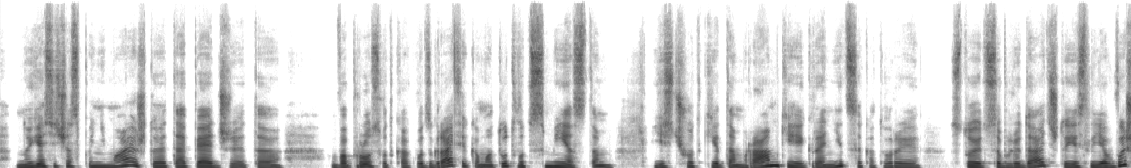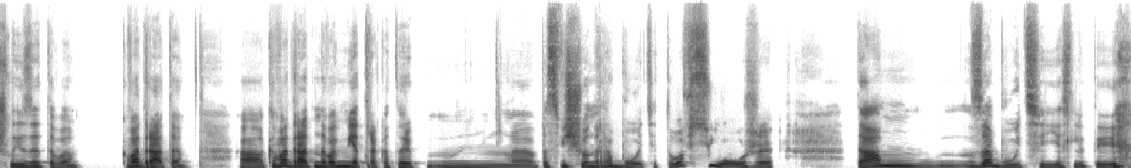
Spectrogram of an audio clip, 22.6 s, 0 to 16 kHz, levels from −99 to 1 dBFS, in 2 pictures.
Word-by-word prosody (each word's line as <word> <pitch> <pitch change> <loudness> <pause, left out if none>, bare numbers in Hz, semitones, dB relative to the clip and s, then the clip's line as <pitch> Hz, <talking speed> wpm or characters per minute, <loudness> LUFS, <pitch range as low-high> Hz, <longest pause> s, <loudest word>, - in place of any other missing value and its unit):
Но 170 0 -2
я 210 +4 +2
сейчас 205 0 -5
понимаю, 195 - -2
что 180 - -6
это 180 0 -2
опять 185 -2 0
же, 155 - -8
это 150 +1 -6 0.5
вопрос 200 +5 -2
вот 165 - -9
как 165 0 -8
вот 165 0 -4
с - - -7
графиком, 190 - -2
а 150 - -2
тут 245 - -3
вот 190 0 -4
с - - -3
местом. 155 -6 -1 0.4
Есть 165 -1 -6
чёткие 185 -2 -5
там 150 +1 -4
рамки 255 - +2
и 170 -4 0
границы, 180 +8 -3
которые 165 -1 -6 0.3
стоит 175 -3 -1
соблюдать. 170 - -2
Что 285 - -6
если 175 +2 -3
я 175 -1 +2
вышла 235 - 0
из 205 -3 +3
этого 165 -5 -1 0.4
квадрата, 175 -7 +5 0.5
а, 150 -2 +3
квадратного 200 - +6
метра, 190 -6 +4
который, 165 +1 0
м, 165 -4 -6
э, 155 0 -5
посвящён 190 0 +1
работе, 180 -6 -1
то 230 +7 +2
всё 300 -1 -2
уже, 180 -1 0 0.8
там 245 +4 +6 0.6
забудь. 200 -6 +2
Если 195 +1 -4
ты 200 +2 +1
180 Hz, 135 wpm, -22 LUFS, 165-200 Hz, 0.8 s, квадратного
